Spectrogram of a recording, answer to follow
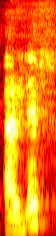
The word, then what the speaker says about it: aleph: Alors, la première lettre, c'est la lettre ALF. Alors, elle se prononce pas comme la lettre euh notre lettre A, c'est une lettre muette. C'est comme le H.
